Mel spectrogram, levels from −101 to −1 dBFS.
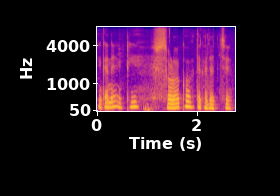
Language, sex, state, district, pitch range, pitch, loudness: Bengali, male, Assam, Hailakandi, 140-170 Hz, 155 Hz, -17 LUFS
